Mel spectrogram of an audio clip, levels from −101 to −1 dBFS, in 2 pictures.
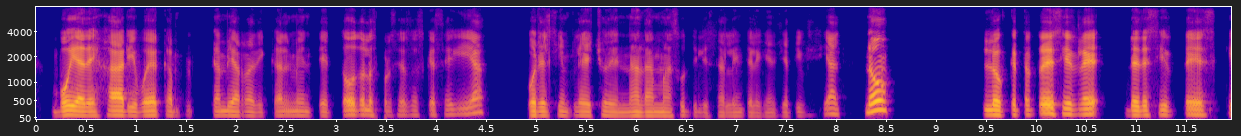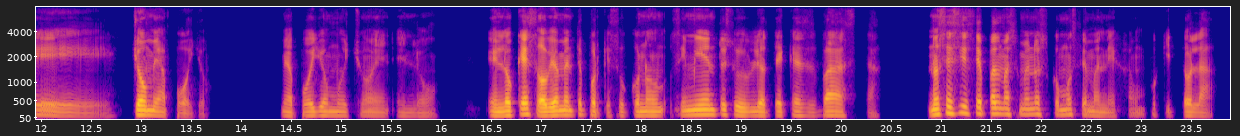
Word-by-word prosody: voy 120 +4 +4
a 110 - +7
dejar 115 +1 +2
y 110 - -5
voy 115 +2 0
a - - 0
cam - - -13 0.3
cambiar 110 -1 -6
radicalmente 105 +1 -12
todos 65 - -3
los - - -8
procesos 120 -1 -19
que - - -13
seguía 145 +9 -10 0.4
por 115 -1 -1
el 110 - -3
simple 110 -1 -9
hecho 105 +2 -11
de 105 -2 -8
nada 100 +1 -7
más 100 -1 -10
utilizar 95 -3 -19
la 95 +1 -17
inteligencia 95 0 -19
artificial". 110 +10 -12 0.2
No, 240 +4 +6 0.9
lo 125 -2 +3
que 130 - -5
trato 130 -5 -7
de 80 - +9
decirle 140 - +2 0.2
de 120 0 +1
decirte 120 - -3
es - - -11
que, 90 +5 -7
yo 125 -2 +9
me 120 -2 +3
apoyo, 85 -6 -11 0.7
me - - -6
apoyo 105 +2 -3
mucho 105 -1 -9
en 95 -4 -13
en 95 -1 -17
lo 90 0 -18 0.5
en 105 -2 +2
lo 115 0 +7
que 145 - +8
es, 145 - -2
obviamente 115 +4 +7
porque 120 -6 -4
su 100 +1 -13
conocimiento 120 +5 +1
y - - +1
su 125 -3 -1
biblioteca 105 +1 -2
es 100 -2 -11
basta. 110 -2 -3 0.5
No 135 - +7
sé 165 +4 +4
si 175 +2 0
sepas, 155 0 +3
más 145 -1 -3
o - - -9
menos, 140 0 -4
cómo 130 +3 -5
se - - -10
maneja 95 -5 -11
un - - -19
poquito 105 - -8
la 95 -2 -9
110 Hz, 175 wpm, -25 LUFS, 100-125 Hz, 0.9 s, de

